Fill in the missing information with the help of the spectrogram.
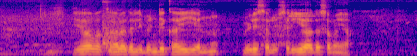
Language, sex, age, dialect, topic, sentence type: Kannada, male, 25-30, Coastal/Dakshin, agriculture, question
